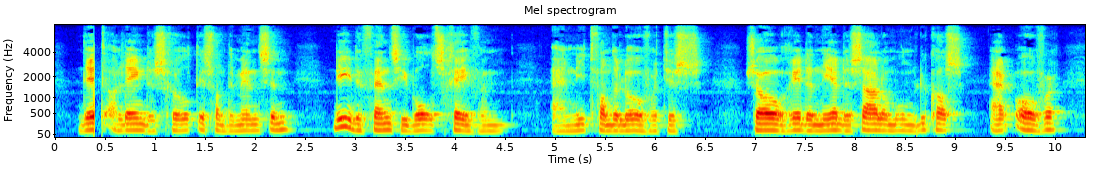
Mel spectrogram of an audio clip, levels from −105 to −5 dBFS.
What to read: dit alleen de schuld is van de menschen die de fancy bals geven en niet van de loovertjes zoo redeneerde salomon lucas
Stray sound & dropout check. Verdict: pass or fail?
fail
